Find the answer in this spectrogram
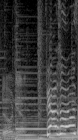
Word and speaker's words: Dordogne: Dordogne. Dordogne. Is that how you pronounce it?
